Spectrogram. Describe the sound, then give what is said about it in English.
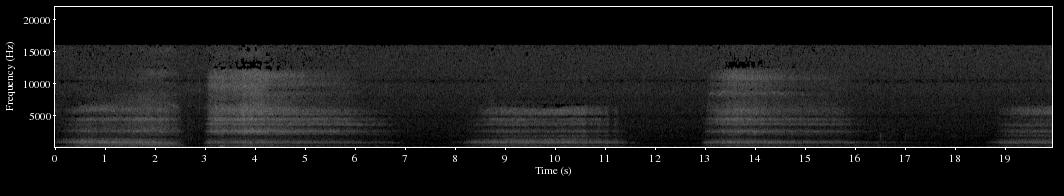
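Three slow, deep breaths drawn in and pushed out in a steady rhythm, fairly loud with short pauses between them; no one speaks. “So when you are ready, allow yourself to align your spine and take three deep breaths.”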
